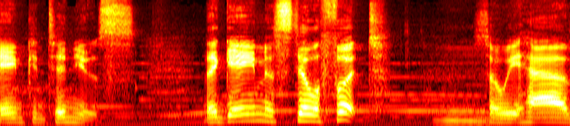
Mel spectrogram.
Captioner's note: werewolf howling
